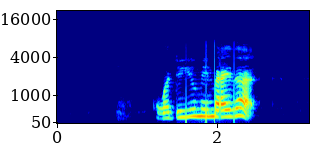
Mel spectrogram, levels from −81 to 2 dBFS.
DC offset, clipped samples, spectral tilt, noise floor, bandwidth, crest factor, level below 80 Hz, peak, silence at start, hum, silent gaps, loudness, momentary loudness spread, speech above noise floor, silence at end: under 0.1%; under 0.1%; -7 dB/octave; -81 dBFS; 6.4 kHz; 20 dB; -64 dBFS; -6 dBFS; 1.25 s; none; none; -24 LUFS; 13 LU; 58 dB; 0.7 s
